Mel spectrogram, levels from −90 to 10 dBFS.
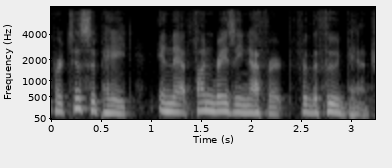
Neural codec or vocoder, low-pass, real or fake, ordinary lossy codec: none; 7.2 kHz; real; MP3, 48 kbps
